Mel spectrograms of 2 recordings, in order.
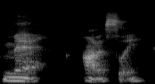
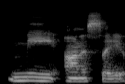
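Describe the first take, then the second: First: The first word is said as 'meh'. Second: The first word is said as 'me'. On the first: "or meh, honestly?" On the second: "Or do you say, like, me, honestly"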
